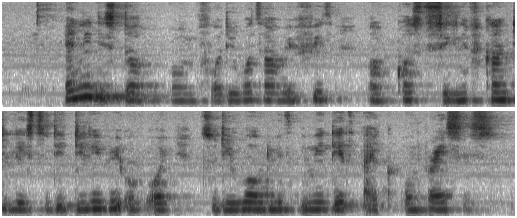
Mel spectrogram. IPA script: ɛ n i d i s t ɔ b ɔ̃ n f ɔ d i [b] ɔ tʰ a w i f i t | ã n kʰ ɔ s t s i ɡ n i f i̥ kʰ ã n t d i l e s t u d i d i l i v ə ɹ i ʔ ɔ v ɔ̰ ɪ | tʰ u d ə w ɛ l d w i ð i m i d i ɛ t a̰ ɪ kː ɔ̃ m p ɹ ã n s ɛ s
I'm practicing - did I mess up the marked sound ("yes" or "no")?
yes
